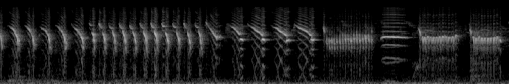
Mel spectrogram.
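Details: Young canary, four months old, in song: a quick series of rhythmic chirped notes, about five per second, sliding into rolling trills and sustained whistled tones.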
